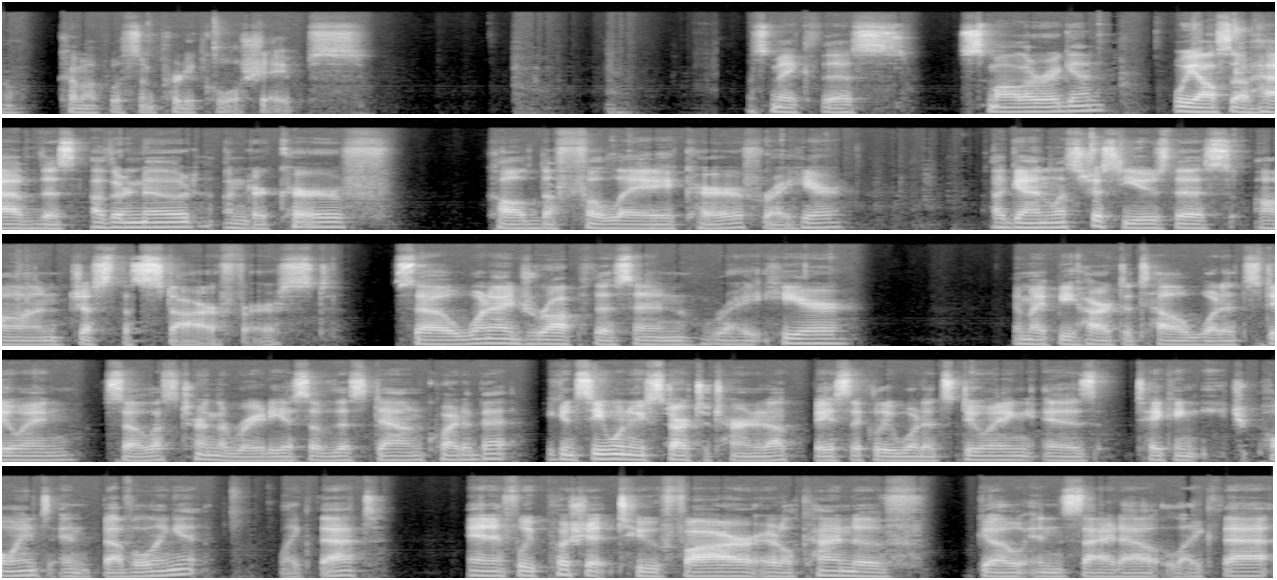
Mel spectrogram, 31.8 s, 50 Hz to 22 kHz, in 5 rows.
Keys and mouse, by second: 1.4-2.5 shift+drag, 3.5 ctrl+shift+x, 3.8-5.6 shift+drag, 5.7 ctrl+s, 6.2 shift+a, 10.5 middle click, 11.3 middle click, 12.5 alt+shift+click, 15.0-16.9 drag, 19.3-21.7 shift+drag, 22.3-24.0 shift+drag, 26.9-31.8 shift+drag.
